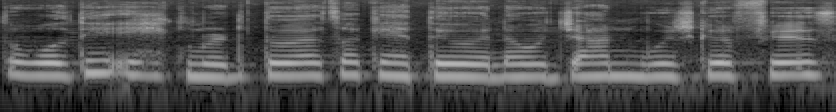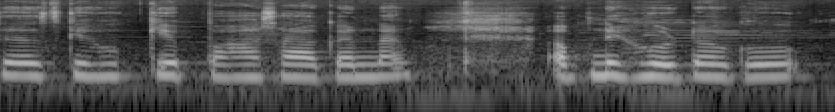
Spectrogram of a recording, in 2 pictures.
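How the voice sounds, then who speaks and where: Mellow-voiced woman telling a love story. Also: on the high side, monotone, normal speed, dull audio. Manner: chatty, intimate retelling with many fillers. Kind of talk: casual romance story narration.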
